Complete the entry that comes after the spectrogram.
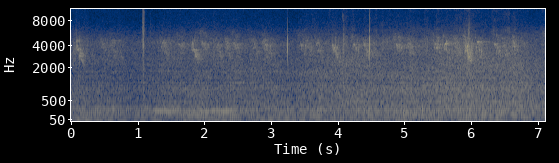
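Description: Small birds chirping, many short high chirps in quick succession, with a few sharp clicks.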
